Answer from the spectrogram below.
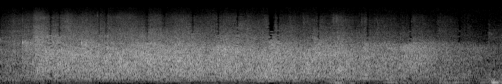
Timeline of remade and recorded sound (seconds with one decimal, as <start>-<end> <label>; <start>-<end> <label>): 0.0-0.4 remade; 0.4-1.0 recorded; 1.0-1.8 remade; 1.8-5.0 recorded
